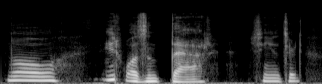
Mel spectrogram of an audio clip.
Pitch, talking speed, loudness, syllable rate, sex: 155 Hz, 95 wpm, -15 LUFS, 3.6 syllables/s, male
